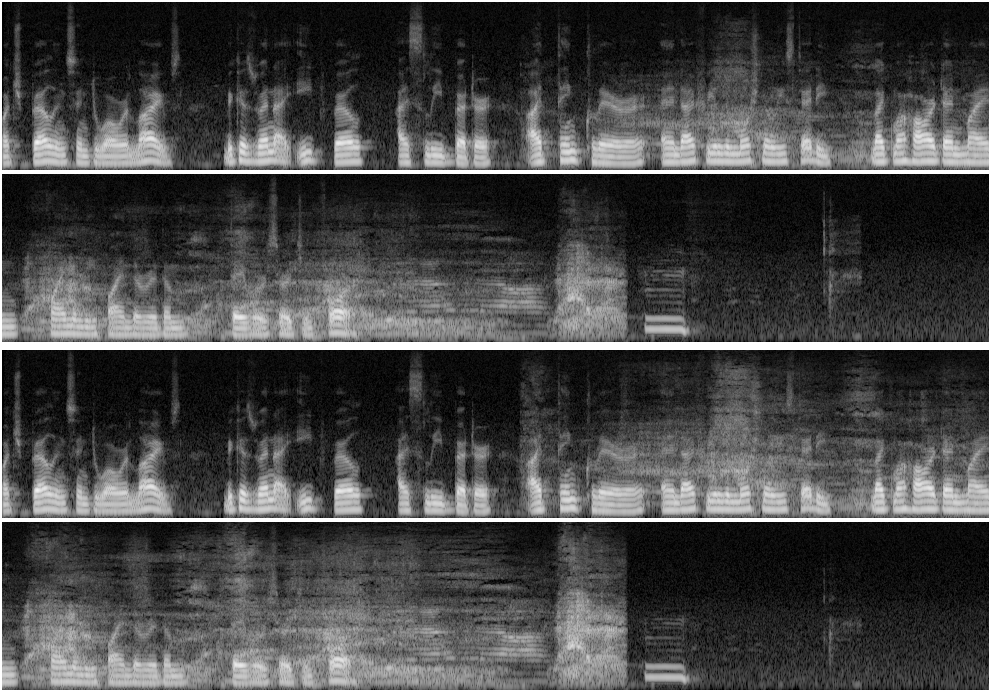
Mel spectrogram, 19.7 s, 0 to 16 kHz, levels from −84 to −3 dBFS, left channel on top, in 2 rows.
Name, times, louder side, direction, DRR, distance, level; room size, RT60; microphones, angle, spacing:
voice 1, 0.0-1.8 2.2-3.7 3.9-4.9 5.2-8.3 8.7-10.0 10.3-11.7 12.2-13.4, equal, 5° left, 0.5 m, -19 dB
sound 1, 5.2-16.1, right 3 dB, 45° right, 1.8 m, -30 dB
voice 2, 16.3-16.8 18.1-18.5, left 1 dB, 55° left, 3.2 m, -30 dB
head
